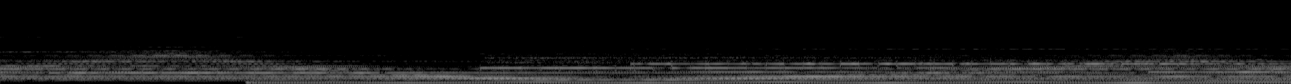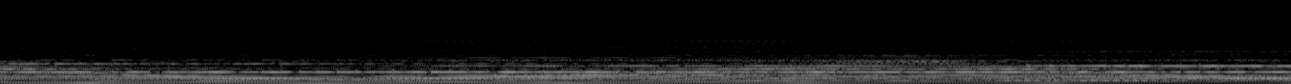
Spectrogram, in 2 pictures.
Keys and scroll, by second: 7.3 Delete, 15.0 F9, 15.7 a, 16.4 a, 20.8 ctrl+z, 21.1 ctrl+z, 21.3 ctrl+z, 22.8-23.7 typing, 25.3 typing.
